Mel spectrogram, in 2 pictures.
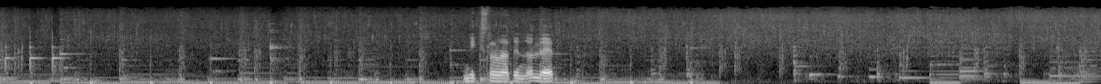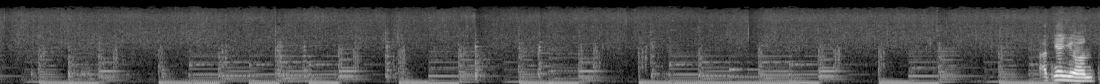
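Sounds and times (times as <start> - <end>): background music with bass: 0.0 - 7.2, 9.3 - 20.4
vegetables sizzling in oil: 0.0 - 22.0.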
